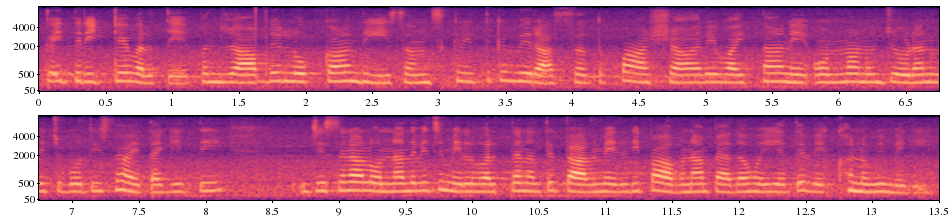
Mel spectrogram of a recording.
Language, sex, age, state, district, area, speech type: Punjabi, female, 30-45, Punjab, Barnala, rural, spontaneous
